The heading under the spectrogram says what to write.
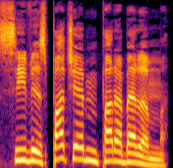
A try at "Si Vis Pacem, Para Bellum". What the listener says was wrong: Howdy, although you're using a Latin rather than, or an Italian rather than Latin pronunciation there, but okay.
